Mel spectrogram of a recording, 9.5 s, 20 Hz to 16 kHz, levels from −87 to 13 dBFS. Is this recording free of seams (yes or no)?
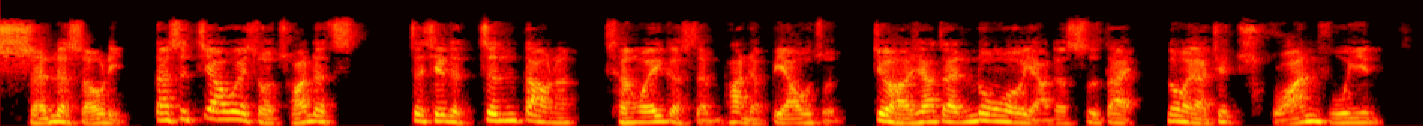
no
